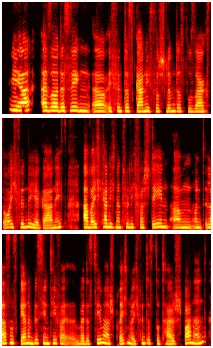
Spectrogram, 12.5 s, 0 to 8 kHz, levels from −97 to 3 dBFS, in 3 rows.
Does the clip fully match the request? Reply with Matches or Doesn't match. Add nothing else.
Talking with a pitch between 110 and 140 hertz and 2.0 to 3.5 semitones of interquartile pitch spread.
Doesn't match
